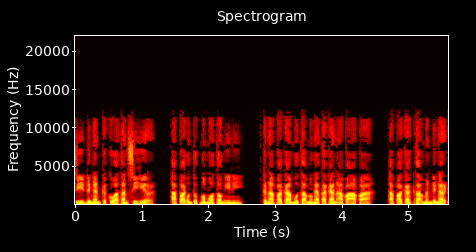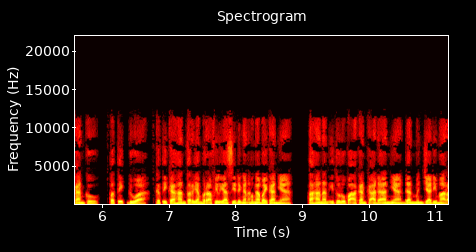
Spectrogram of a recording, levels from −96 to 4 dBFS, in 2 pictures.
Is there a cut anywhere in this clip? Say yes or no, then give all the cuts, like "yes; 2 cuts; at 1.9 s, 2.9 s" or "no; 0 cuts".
yes; 4 cuts; at 1.7 s, 5.1 s, 6.7 s, 8.2 s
